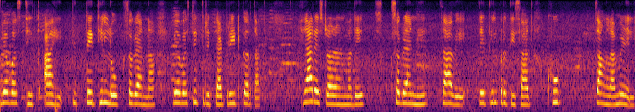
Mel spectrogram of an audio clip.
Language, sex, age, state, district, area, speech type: Marathi, female, 18-30, Maharashtra, Osmanabad, rural, spontaneous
